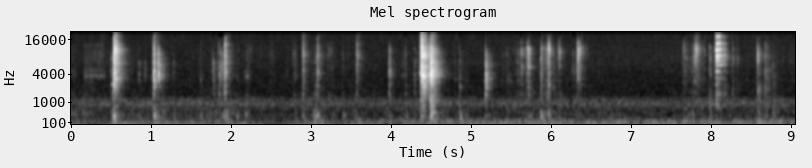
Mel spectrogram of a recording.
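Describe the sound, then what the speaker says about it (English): Small metal parts coming off a Sony Xperia 10 Plus during teardown: a Phillips screw and a covering metal plate are removed, giving sparse, sharp, close-up clicks and light taps spread irregularly over a quiet background. "Now remove the metal plate that's covering it."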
